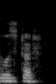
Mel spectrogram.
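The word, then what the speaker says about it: Worcester: In major majority of the country it is just called worster. So they don't pronounce the sh itself.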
